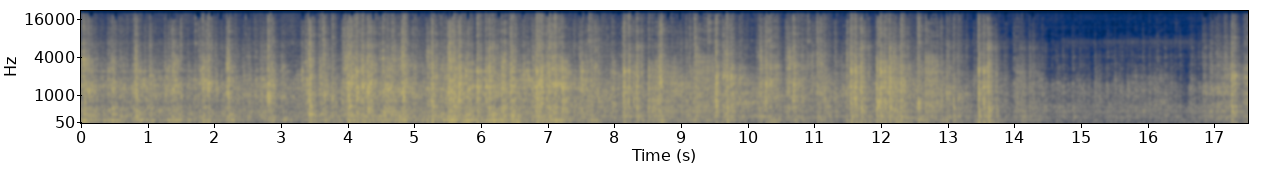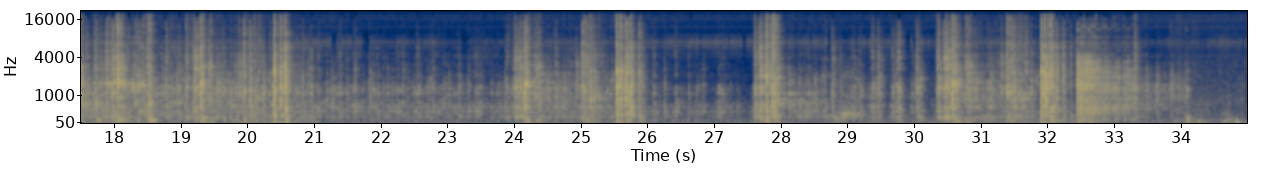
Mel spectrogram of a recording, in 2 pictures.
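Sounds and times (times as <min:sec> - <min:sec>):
marbles rolling and clattering: 0:00.0 - 0:26.5, 0:27.6 - 0:34.2.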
